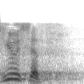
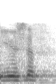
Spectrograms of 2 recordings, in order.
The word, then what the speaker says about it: Yusuf: we'll work on it inshallah my name is Yousef can you say Yousef say Yousef you're very good I wish You'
